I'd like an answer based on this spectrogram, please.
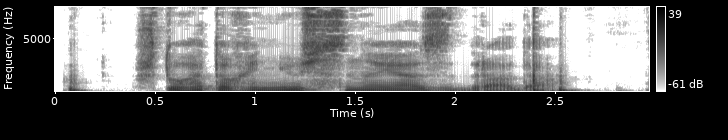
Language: Belarusian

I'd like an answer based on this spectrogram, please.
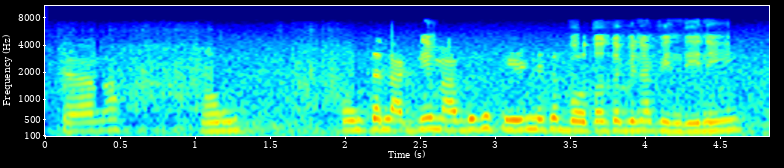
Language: Punjabi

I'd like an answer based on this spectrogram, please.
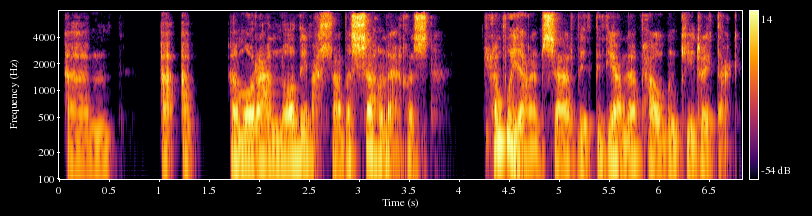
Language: Welsh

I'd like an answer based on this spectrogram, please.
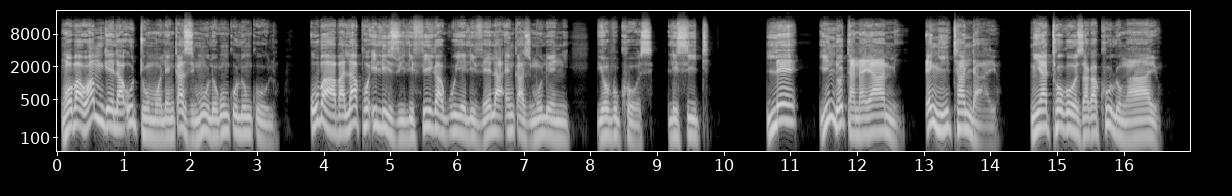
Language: North Ndebele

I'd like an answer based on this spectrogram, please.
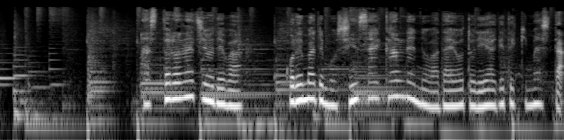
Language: Japanese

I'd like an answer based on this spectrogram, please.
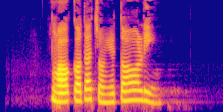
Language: Cantonese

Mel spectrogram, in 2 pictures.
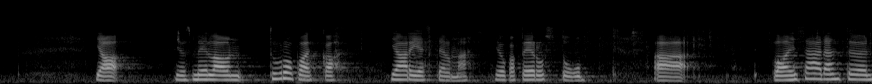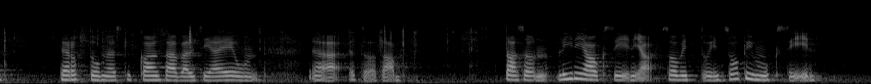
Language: Finnish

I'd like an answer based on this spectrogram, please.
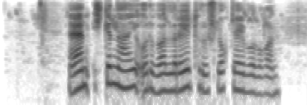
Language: Uyghur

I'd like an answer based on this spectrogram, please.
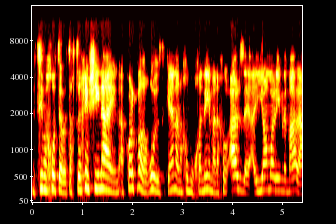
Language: Hebrew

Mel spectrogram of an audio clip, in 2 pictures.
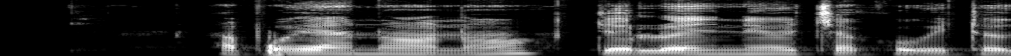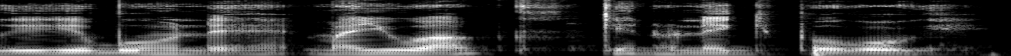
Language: Luo (Kenya and Tanzania)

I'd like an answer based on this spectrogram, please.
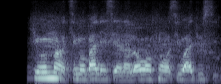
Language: Yoruba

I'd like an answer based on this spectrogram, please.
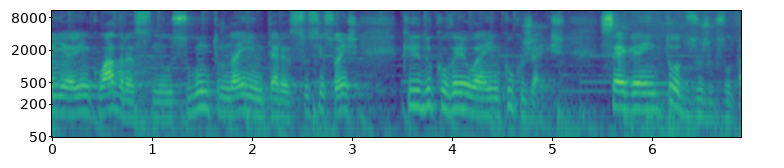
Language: Portuguese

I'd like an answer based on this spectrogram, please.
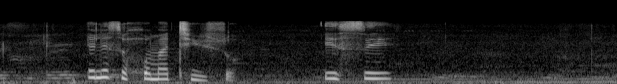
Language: Southern Sotho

